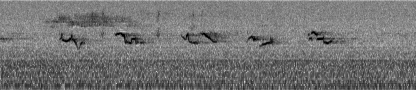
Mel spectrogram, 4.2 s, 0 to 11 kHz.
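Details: In May 2013 on a hot day, Bewick's wren chicks in a nest at a house cheep as parents return with food: five short, high, twisting cheeps roughly every half second over a steady low outdoor rumble.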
